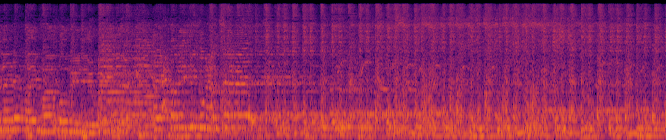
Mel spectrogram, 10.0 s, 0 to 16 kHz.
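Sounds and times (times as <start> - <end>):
hand-drum percussion: 0.0 - 10.0
repeating bass line: 1.4 - 3.9.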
